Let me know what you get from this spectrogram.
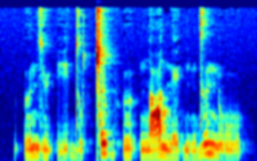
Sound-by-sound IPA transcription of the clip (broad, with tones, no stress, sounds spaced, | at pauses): ʔ ɯ˩˧˩ n z y˩˧˩ ʔ ḭ˩˧˩ d u˩˧˩ ǀ ø˦˨ b ʔ ɯ˩˧˩ ʔ n ɑ˩˧˩ n e˩˧˩ ɡ n d ɯ˦˨ n ɾ ṵ˦˨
